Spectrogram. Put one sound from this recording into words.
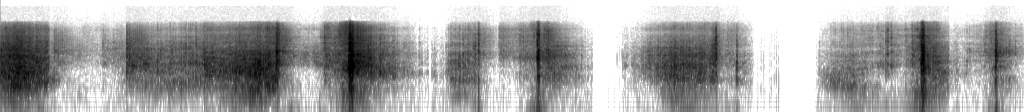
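A skateboard lands hard on concrete.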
